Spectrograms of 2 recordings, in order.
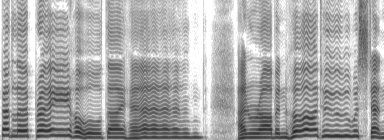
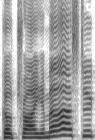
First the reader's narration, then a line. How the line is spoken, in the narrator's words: cried Little John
